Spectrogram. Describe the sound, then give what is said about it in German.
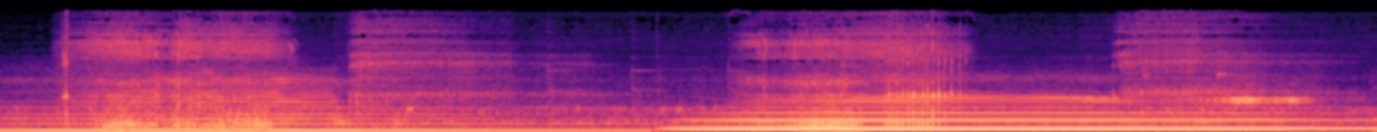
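Loud, rasping snoring: a deep, rumbling drone runs throughout, with harsh sawing snores at regular intervals, about three in all. No one speaks. “Wie entsteht es eigentlich, dieses sägende, röchelnde, für Mitschläfer nervtötende Geräusch?”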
